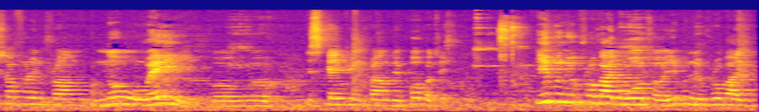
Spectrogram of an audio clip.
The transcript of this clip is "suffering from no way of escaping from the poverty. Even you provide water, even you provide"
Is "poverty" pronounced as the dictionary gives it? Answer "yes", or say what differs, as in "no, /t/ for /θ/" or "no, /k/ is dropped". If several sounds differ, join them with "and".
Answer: no, /p/ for /v/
